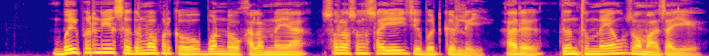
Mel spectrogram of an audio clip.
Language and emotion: Bodo, neutral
